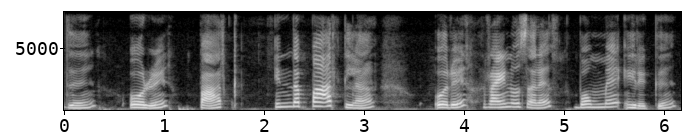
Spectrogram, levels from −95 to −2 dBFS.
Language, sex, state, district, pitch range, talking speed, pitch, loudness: Tamil, female, Tamil Nadu, Nilgiris, 210-285 Hz, 85 wpm, 240 Hz, -16 LUFS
